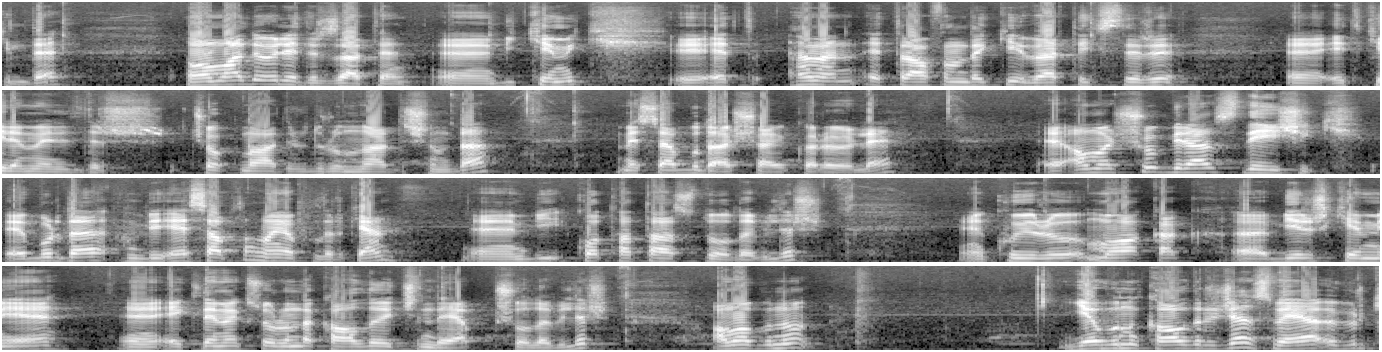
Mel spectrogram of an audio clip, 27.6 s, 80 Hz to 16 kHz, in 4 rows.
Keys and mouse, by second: 15.2-18.2 middle drag, 20.7 middle click, 21.7 middle click, 22.9-27.5 middle drag.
